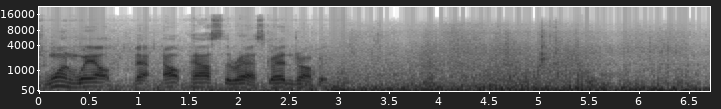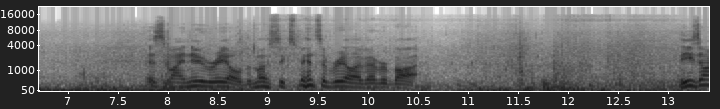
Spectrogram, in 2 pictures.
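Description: Wind rushes and water churns against a moving boat.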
